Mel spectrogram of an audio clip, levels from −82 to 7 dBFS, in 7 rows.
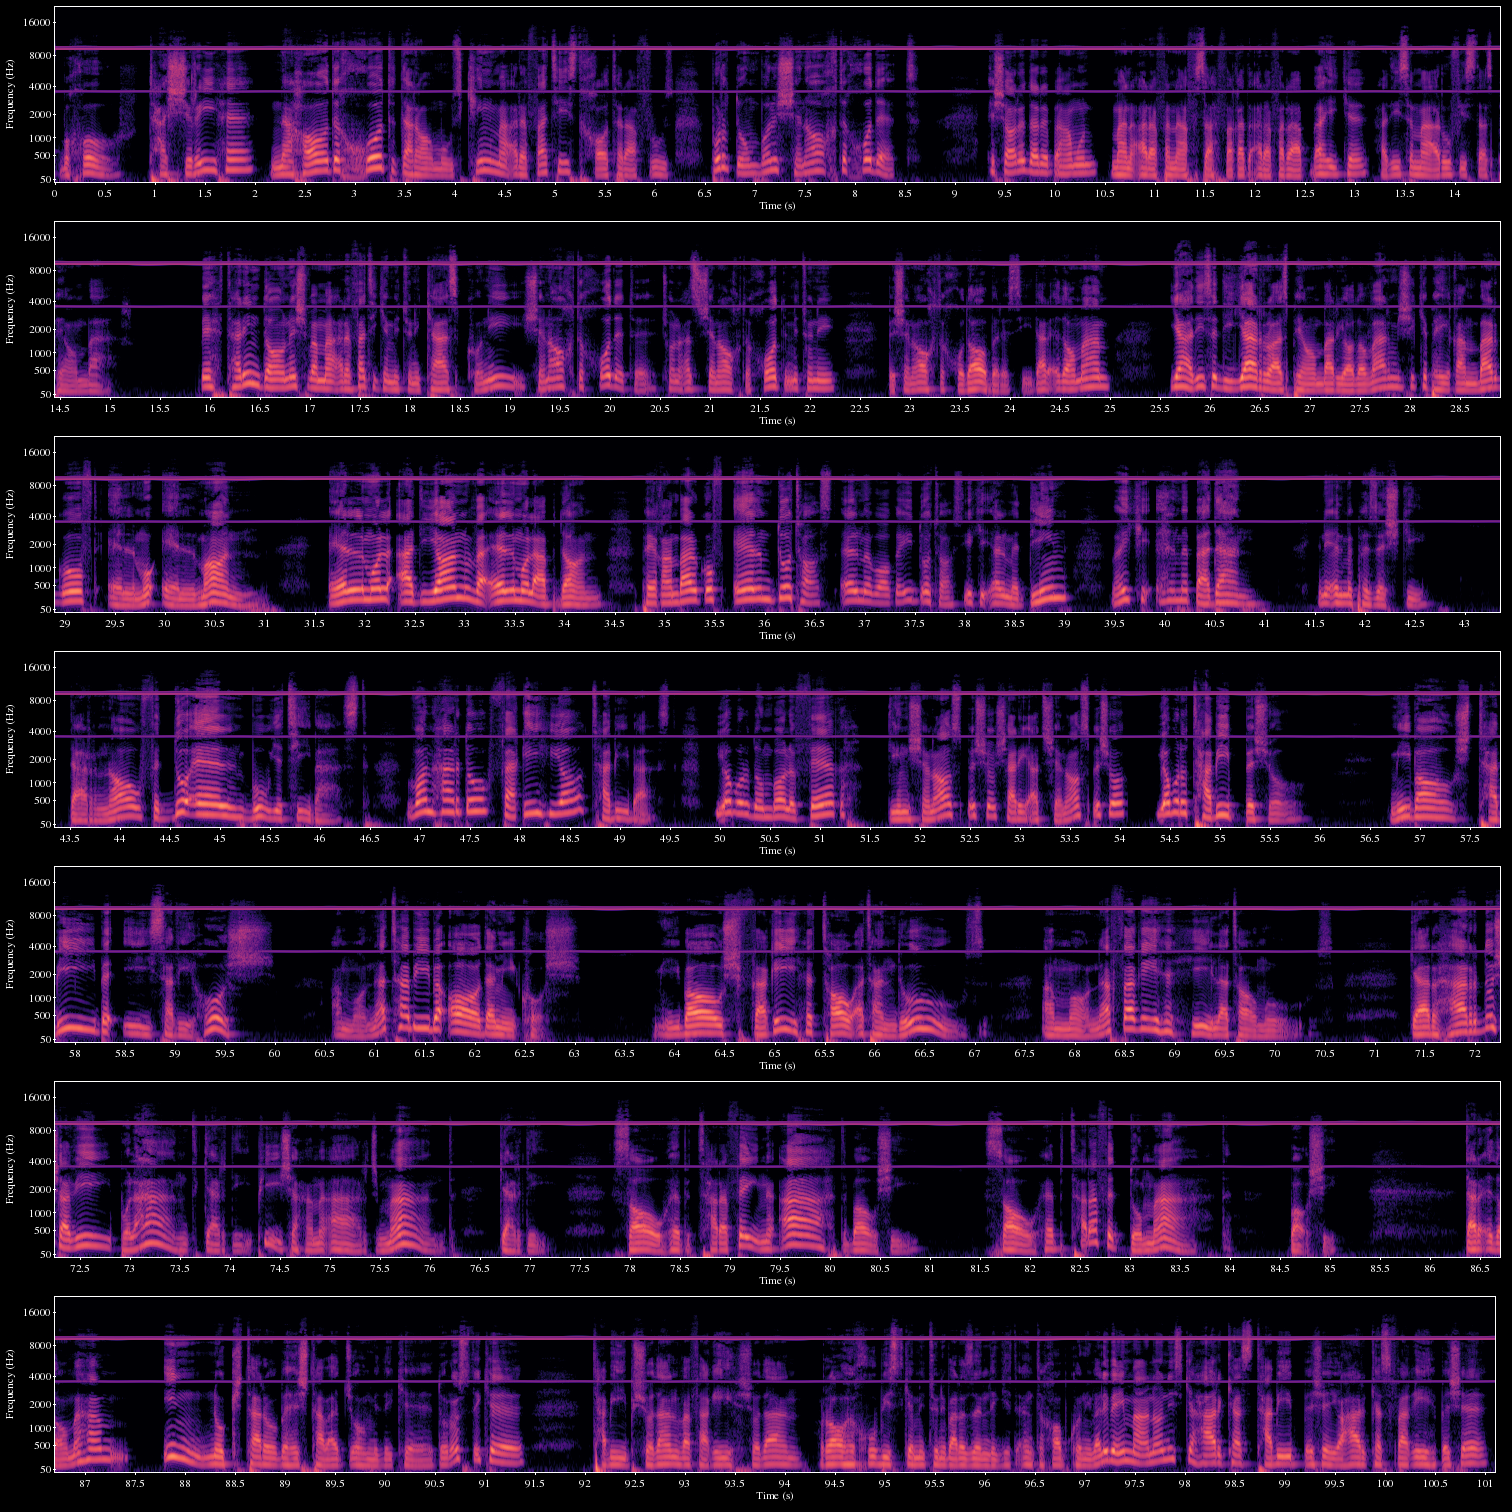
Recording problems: high-pitched whine; loud; throughout; 9 kHz, 7 dB below the speech

